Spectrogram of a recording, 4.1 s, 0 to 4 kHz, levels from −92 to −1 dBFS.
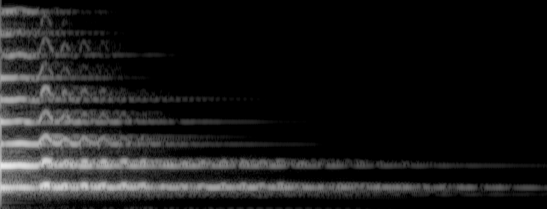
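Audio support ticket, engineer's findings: Listened to the full music clip and nothing stood out.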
